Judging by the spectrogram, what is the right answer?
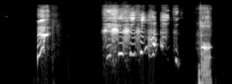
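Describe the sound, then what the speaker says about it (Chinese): A cartoon piglet from Peppa Pig hiccups, with two sharp, squeaky hiccups separated by a burst of character chatter. "乔治的打嗝让他们没办法玩了。"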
